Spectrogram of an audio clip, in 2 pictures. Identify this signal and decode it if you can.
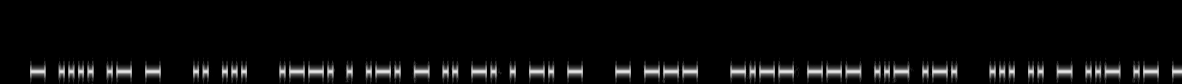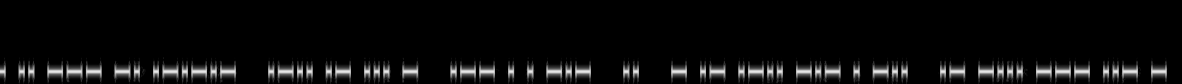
Morse code, heard as a keyed tone, about 25 wpm, 600 Hz. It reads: THAT IS PERTINENT TO YOUR SITUATION. LAST WEEK I TALKED ABOUT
